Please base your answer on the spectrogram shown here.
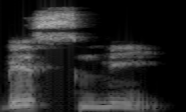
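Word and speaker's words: بسم: The second letter is sin, and we're going to put a sukun on it to make it bis. So these 2 letters, B and the sin with a sukun, makes it bis. The third letter is ma, mim, and we'll put a kasra under it, make it bismi.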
